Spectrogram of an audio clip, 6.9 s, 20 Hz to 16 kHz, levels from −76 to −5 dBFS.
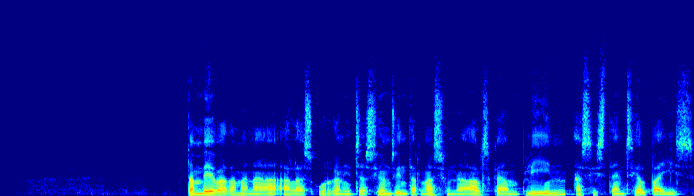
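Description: Nothing in this one stands out on the technical side, as the speech carries on with no audible faults at any point.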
